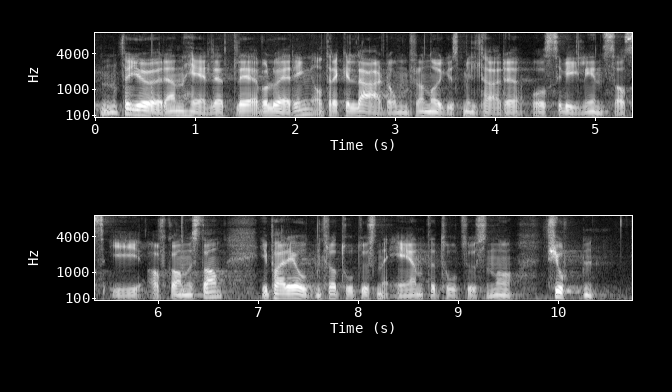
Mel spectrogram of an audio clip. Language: Norwegian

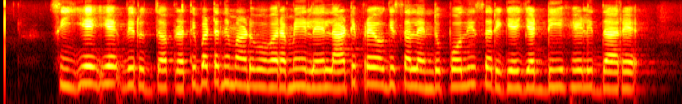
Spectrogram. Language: Kannada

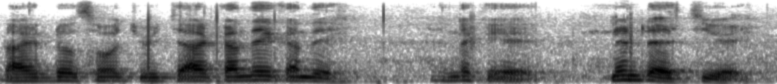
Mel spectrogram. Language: Sindhi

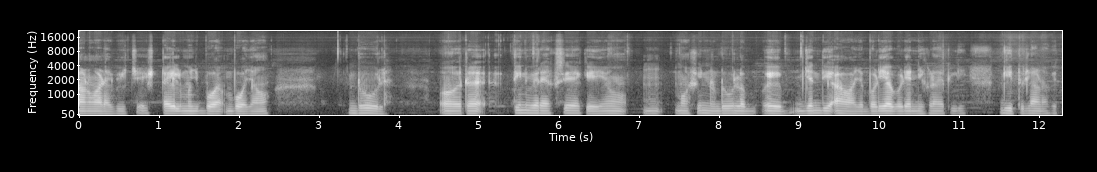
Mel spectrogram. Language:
Jaunsari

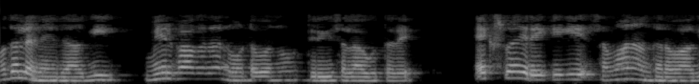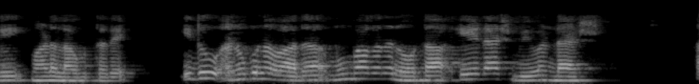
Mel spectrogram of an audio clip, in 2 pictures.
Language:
Kannada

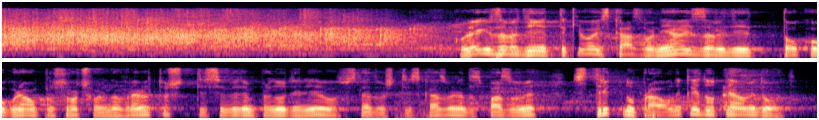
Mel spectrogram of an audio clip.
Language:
Bulgarian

